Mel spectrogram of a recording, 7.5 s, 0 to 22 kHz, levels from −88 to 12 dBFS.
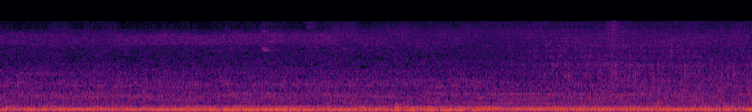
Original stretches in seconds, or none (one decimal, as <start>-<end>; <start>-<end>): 4.8-6.7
